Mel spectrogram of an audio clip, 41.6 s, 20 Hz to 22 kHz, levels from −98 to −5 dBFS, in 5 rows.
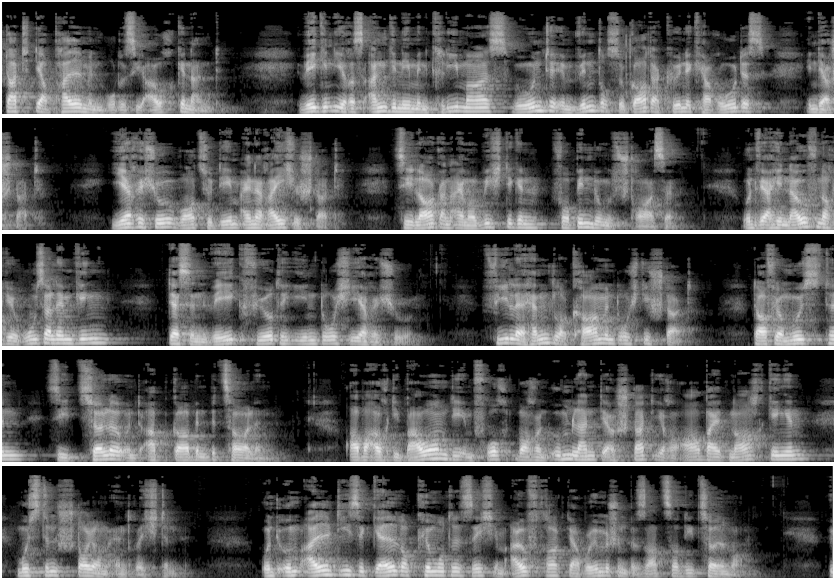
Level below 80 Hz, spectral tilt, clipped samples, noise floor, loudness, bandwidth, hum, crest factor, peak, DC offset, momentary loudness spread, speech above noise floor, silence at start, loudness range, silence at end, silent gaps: -62 dBFS; -4.5 dB/octave; under 0.1%; -63 dBFS; -23 LUFS; 15.5 kHz; none; 22 dB; -2 dBFS; under 0.1%; 11 LU; 41 dB; 0.05 s; 3 LU; 0 s; none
